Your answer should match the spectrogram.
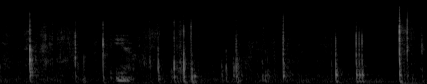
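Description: Black duct tape being pressed and folded by hand over the edge of a clear plastic folder: a run of irregular small crackles and clicks from the plastic and tape.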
